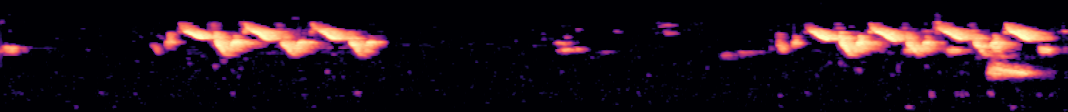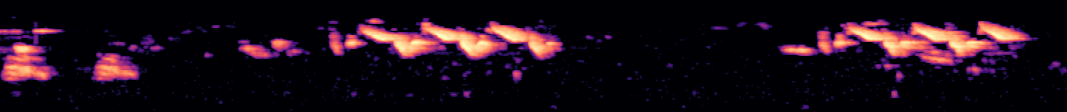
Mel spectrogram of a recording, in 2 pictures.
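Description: Songbird singing four short phrases with pauses between, each a quick run of high, down-slurred notes, on a clean, noise-free background.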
